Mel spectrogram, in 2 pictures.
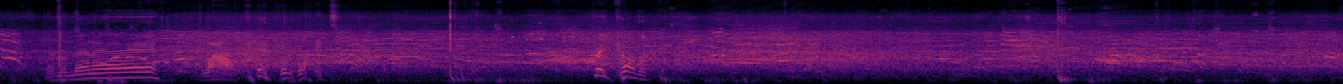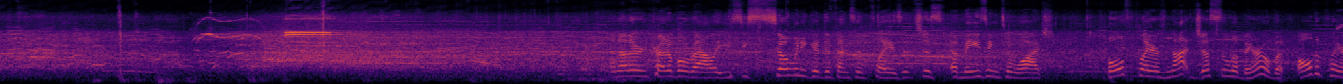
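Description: A large crowd cheers and murmurs in an echoing arena.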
